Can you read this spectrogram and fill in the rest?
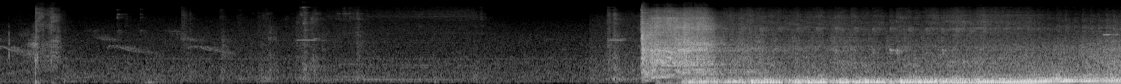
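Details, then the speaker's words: Nissan R32 with secondhand non-OEM hydraulic lifters after high-rpm abuse: the engine cranks and catches, then idles with a light, quick tick about four times a second. A failed lifter, not rod knock. Hydraulic lifter tick. "there it is what you hear if you can hear me is not rodnock it's liftertick one of the lifters on the car failed"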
